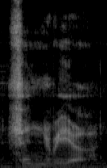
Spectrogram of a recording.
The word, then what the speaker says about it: Fenrir: go about pronouncing it in british english it is normally said as fenrir fenrir he's normally pronounced as fender okay a little bit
